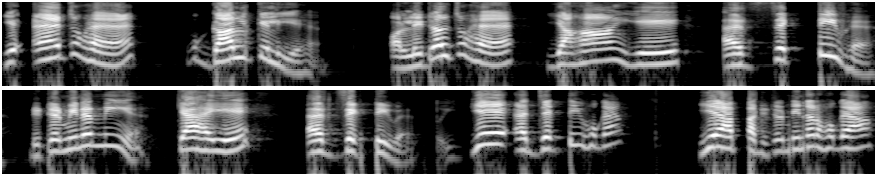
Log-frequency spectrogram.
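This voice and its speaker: A man teaching an English grammar lesson for exam preparation, dictating example sentences slowly and often asking his students if they have understood. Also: sits high, very animated, sharp tone, smooth, no room sound, studio quality. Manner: slow, drawn-out dictation of example sentences, frequent rhetorical checks.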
